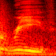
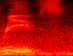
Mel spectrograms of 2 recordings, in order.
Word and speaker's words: Reeve: Christopher Reeve. It was always Reeve, not Reeves.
